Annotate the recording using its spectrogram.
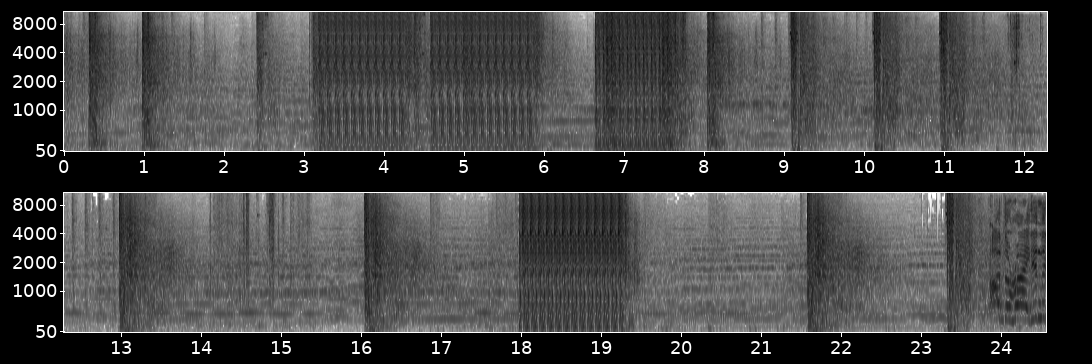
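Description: Battle gunfire sound effects: single rifle shots throughout, with several long bursts of machine-gun fire, over background music.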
